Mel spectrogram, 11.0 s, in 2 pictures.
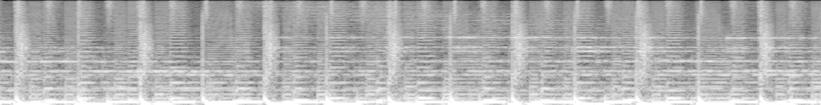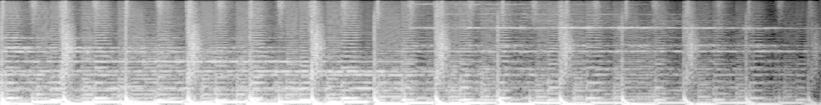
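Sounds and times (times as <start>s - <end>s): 
trance dance music: 0.0s - 10.9s.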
